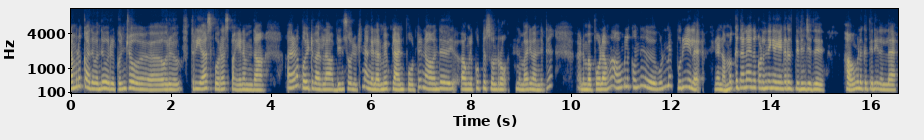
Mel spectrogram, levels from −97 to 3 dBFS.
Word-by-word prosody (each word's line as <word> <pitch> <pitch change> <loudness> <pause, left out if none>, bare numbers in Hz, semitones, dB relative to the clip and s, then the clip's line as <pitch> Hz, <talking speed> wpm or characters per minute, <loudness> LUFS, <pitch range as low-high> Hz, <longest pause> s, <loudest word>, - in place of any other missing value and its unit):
நம்மளுக்கு 310 +6 0
அது 240 -2 +2
வந்து 220 +3 +2
ஒரு 220 - +2
கொஞ்சம் 245 +2 +2 0.6
ஒரு 205 0 +1 0.4
3 235 0 0
ஹார்ஸ், 245 +1 0
4 215 -2 0
ஹார்ஸ் 225 0 -6
பயணம் 200 -1 0
தான். 190 0 +1 0.5
அதனால 270 +6 +1
போயிட்டு 255 -1 +2
வரலாம் 205 -1 +1
அப்படின்னு 205 +3 -1
சொல்லிட்டு, 205 0 -3
நாங்க 250 -6 +1
எல்லாருமே 205 +2 +3
பிளான் 205 -2 +4
போட்டு, 195 +5 -2
நான் 220 -2 +2
வந்து 215 +3 +1 0.4
அவங்கள 210 0 +2
கூப்பிட்டு 245 0 -3
சொல்றோம். 205 0 0 0.2
'இந்த 220 -2 -2
மாதிரி 205 +2 +1
வந்துட்டு 195 +9 -4 0.7
நம்ம 205 0 +4
போலாம்?' 210 +3 +2
அவங்களுக்கு 300 +2 -4
வந்து 335 +4 -6 0.3
ஒண்ணுமே 320 +9 -5
புரியல. 270 -4 +1 0.4
ஏன்னா 215 0 0
நமக்கு 245 +9 +2
தானே 280 +2 +1
அந்த 275 - -1
குழந்தைங்க 255 +1 +2
ஏங்கறது 245 -1 0
தெரிஞ்சுது, 220 -1 +2 0.6
அவங்களுக்கு 230 +3 +1
தெரியலள்ல. 205 -3 0
225 Hz, 160 wpm, -23 LUFS, 205-250 Hz, 0.7 s, பிளான்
